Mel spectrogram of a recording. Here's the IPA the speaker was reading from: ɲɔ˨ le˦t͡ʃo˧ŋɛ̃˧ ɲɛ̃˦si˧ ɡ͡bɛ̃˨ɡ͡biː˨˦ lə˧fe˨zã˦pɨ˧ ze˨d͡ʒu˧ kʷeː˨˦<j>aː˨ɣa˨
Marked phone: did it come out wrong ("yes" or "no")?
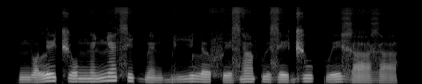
yes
